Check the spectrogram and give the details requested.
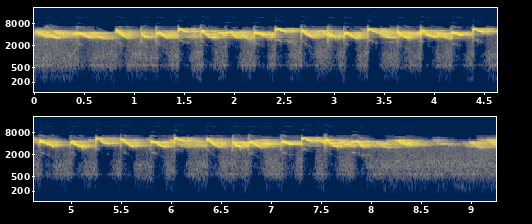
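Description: A white-eye sings a continuous, high, rapid twittering of sweet chirps at about three notes per second, with no other sounds behind it.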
